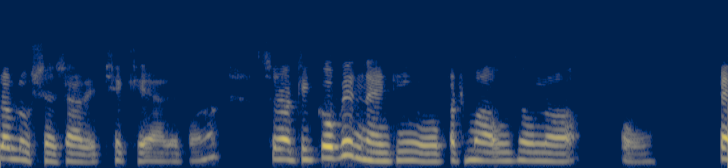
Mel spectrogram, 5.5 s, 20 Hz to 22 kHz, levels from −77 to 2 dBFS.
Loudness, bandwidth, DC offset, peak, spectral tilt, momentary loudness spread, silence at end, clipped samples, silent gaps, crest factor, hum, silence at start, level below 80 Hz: -25 LUFS; 6.2 kHz; under 0.1%; -6 dBFS; -7.5 dB/octave; 20 LU; 0 s; under 0.1%; 5.32-5.38 s; 20 dB; none; 0 s; -80 dBFS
